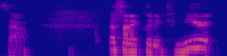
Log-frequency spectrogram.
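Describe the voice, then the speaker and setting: Co-hosting a relaxed couple chat channel, this woman speaks at a moderate pace in a lowish voice. She has a cough drop in her mouth and talks through a lingering cough, laughing a lot and starting her sentences over.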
